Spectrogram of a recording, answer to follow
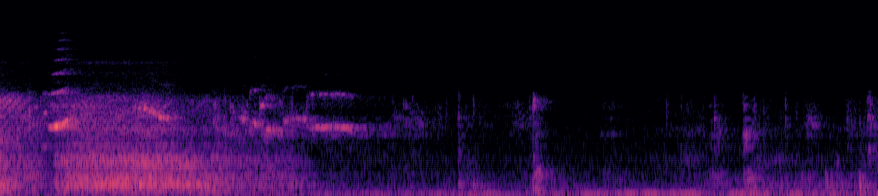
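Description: Quiet free improvisation on tenor saxophone and cello. For about the first three seconds there are thin sliding squeals over a low hum. The playing then drops almost to silence, leaving only scattered faint clicks and small scratches.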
